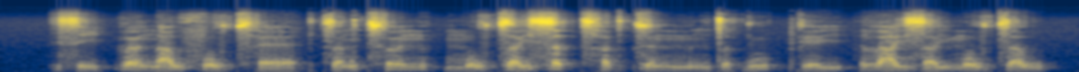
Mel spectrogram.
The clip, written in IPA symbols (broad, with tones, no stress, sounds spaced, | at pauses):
s iː˨˥ k̚ w œː˧ n aː˨˥ w f o˨˥ w t͡sʰ ɛː˨˩ | t͡s ɐ˨˥ ŋ t͡sʰ ɵ˥ n | m o˨˥ w t͡s ɐ˨˥ j s ɐ˥ t̚ t͡sʰ ɐ˧ k̚ t͡s ɵ˧ n m ɪ˨ ŋ t̪ ɐ˧ t̚ w uː˥ p̚ k e˨˧ j | l aː˧ j s ɐ˨˥ j m o˧ w t͡s ɐ˧ w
